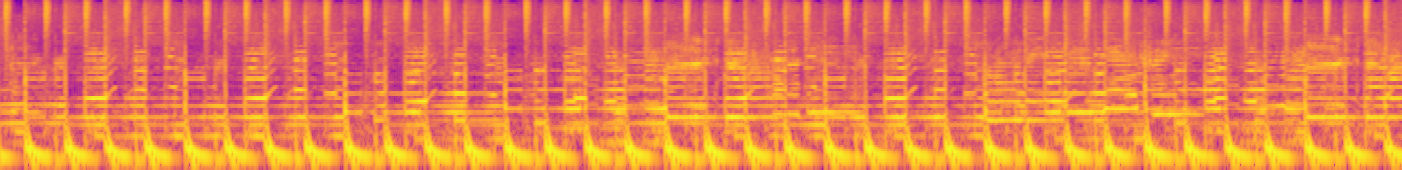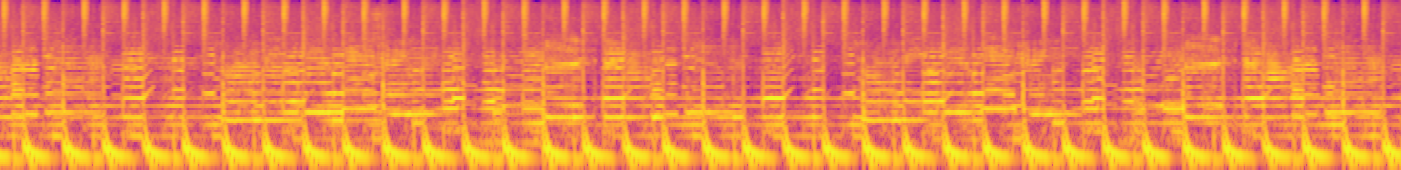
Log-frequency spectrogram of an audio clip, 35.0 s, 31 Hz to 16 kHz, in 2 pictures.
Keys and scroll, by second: 18.4 ctrl+z, 31.6 ctrl+z.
